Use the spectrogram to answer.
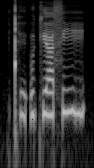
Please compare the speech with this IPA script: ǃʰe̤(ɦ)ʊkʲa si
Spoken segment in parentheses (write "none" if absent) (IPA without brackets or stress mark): ʔ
